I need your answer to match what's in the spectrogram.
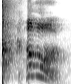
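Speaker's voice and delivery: high, loud burst; rousing shout. Real, not acted. Fan cheering his team mid-match, rousing shout. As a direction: yell it out to spur the team.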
